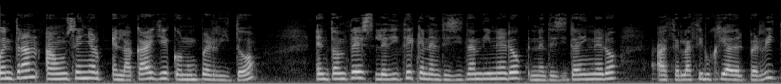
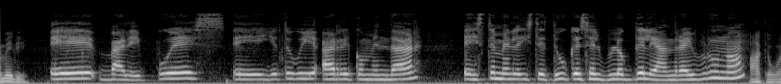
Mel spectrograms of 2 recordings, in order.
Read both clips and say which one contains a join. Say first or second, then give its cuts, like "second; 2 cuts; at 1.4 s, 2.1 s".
first; 4 cuts; at 1.0 s, 3.8 s, 5.3 s, 6.5 s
